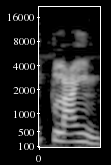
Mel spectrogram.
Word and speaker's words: climb: इसको पढ़ेंगे क्लाइम, क्या पढ़ेंगे? क्लाइम, क्या पढ़ेंगे? क्लाइम्ड, क्या? क्लाइम्ड। इसमें आपको ब कहीं दिख रहा है? नहीं दिख रहा है। तो इसमें ब क्या है? साइलेंट है।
